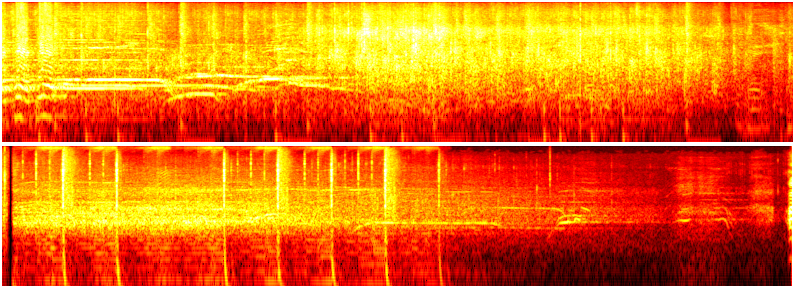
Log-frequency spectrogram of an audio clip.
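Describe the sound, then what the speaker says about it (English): Applause and cheering from an audience during a yoga class session, loud and continuous with music and voices mixed in, fading toward the end. "Put your hands together, make a lot of noise for Miss Popcorn"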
